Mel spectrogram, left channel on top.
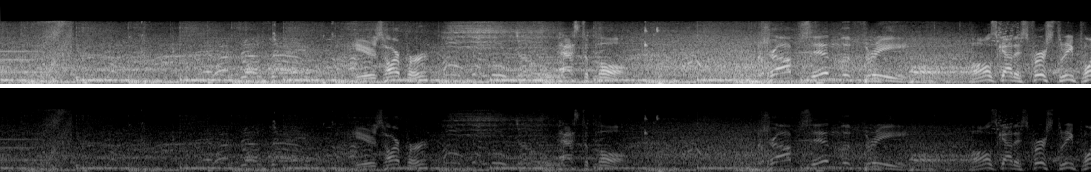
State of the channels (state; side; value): quieter; right; 25.9 dB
